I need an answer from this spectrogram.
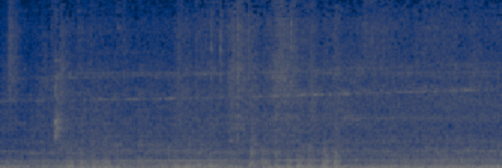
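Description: SEPTA Regional Rail electric multiple-unit train running at speed, heard from inside the passenger car: a steady low rumble with a faint steady hum over it.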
